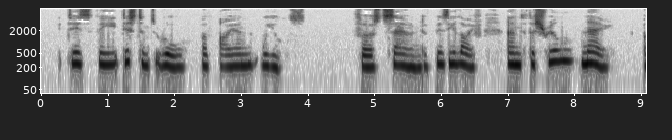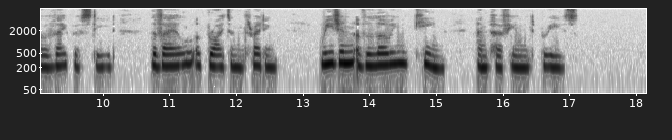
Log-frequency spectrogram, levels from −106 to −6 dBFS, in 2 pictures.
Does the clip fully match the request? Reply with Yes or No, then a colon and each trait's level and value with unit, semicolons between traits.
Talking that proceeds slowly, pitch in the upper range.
Yes: slow, 105 wpm; high, 230 Hz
